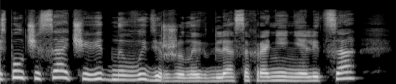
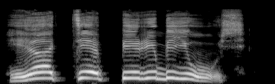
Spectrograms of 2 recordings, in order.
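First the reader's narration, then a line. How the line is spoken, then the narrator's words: Full bass roar. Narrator (Russian): Во всю мощь своего баса взревел Степан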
